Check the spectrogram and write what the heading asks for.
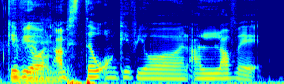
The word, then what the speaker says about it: Giveon: How do you pronounce his name? Giveon.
